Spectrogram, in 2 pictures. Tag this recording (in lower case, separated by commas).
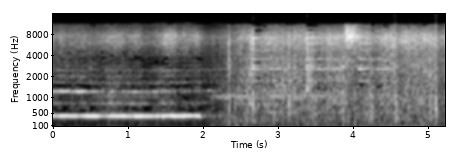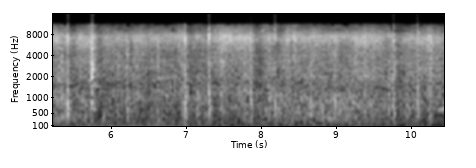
steam whistle, steam, hiss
